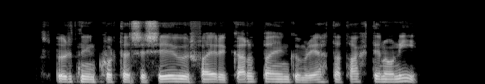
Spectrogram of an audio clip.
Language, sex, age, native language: Icelandic, male, 20-29, Icelandic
